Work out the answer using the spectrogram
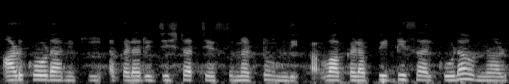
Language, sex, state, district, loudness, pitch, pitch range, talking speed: Telugu, female, Andhra Pradesh, Sri Satya Sai, -19 LUFS, 195 Hz, 190-205 Hz, 140 wpm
